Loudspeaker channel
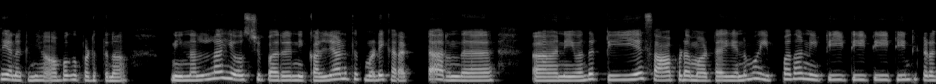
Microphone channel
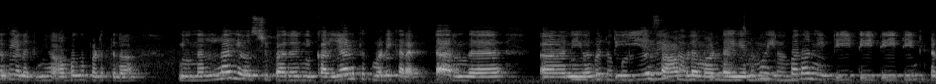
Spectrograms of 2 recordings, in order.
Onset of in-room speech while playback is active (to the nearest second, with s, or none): 6 s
